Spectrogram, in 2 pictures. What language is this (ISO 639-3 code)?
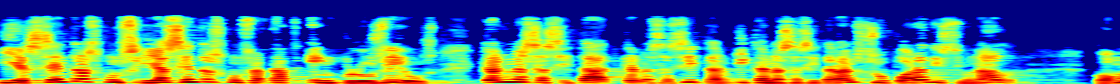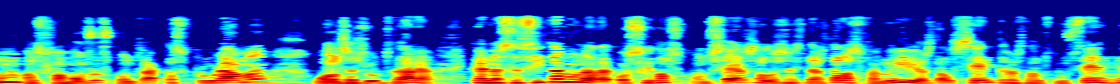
cat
